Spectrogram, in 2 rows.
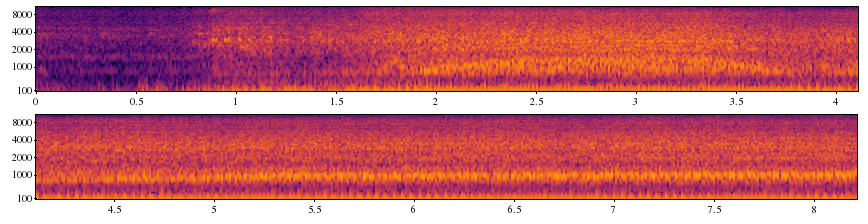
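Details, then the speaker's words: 1999 GMC Sierra pickup after oil pickup tube O-ring replaced to fix low oil pressure (was 25-30 psi hot, now 40 psi cold start): engine revs briefly then runs smooth and even, no knocks or ticks; healthy. "Hey guys, we got the oil problem fixed, so we're gonna test on it the right way."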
